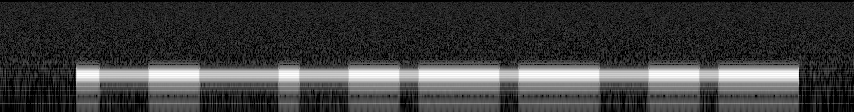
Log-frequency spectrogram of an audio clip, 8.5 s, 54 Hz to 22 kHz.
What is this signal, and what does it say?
Radio time signal (WWVB), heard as a tone whose level steps once a second, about 410 Hz. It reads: 1 M 1 0 0 1 0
